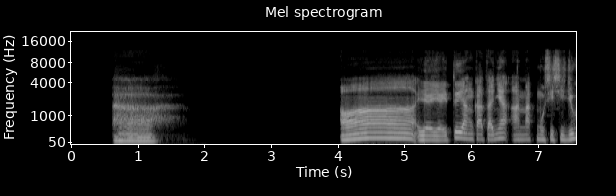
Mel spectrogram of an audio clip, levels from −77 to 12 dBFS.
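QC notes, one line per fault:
5.30–7.58 s, pre-emphasis left on: from 5.30 s to the end of the clip the speech turns thin, bright and sibilant, with the top end lifted by about 11 dB at 10 kHz relative to 1 kHz. The treble boost applied before recording or transmission was never undone by the matching de-emphasis on playback, so high frequencies stay exaggerated against the body of the speech. The shape of the lift fits a J.17 emphasis curve.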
